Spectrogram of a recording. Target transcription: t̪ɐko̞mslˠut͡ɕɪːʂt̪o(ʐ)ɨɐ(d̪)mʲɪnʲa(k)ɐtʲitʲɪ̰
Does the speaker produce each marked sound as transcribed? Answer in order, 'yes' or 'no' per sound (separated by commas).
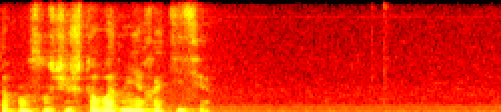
no, no, no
